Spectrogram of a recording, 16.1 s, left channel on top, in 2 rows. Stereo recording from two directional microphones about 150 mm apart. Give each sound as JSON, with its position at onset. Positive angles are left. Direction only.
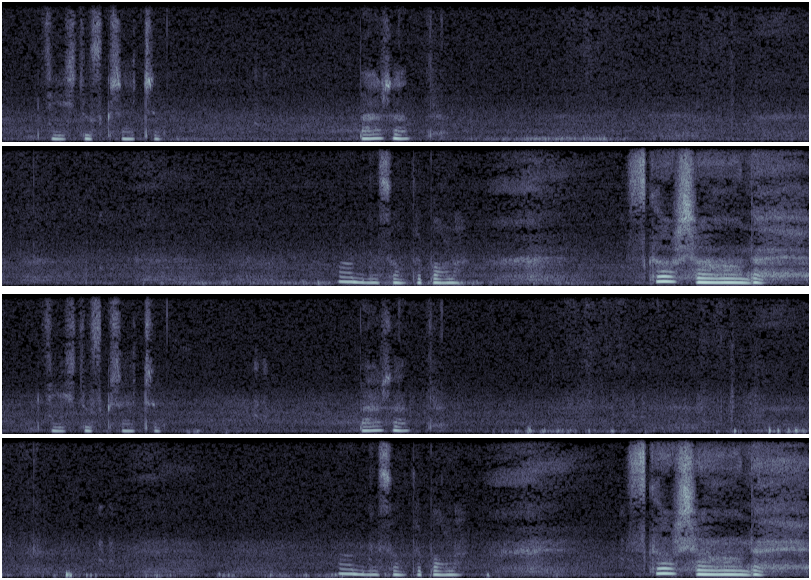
{"t": 0.4, "sound": "speech", "side_deg": 15}
{"t": 3.6, "sound": "speech", "side_deg": 15}
{"t": 11.4, "sound": "a woman's voice", "side_deg": -5}
{"t": 13.1, "sound": "wheeze", "side_deg": 0}
{"t": 14.3, "sound": "a sound", "side_deg": 0}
